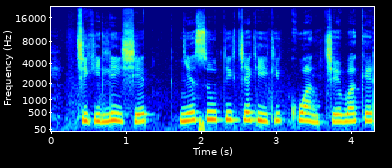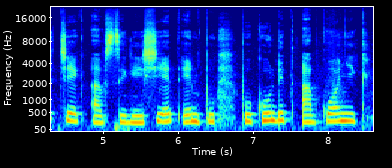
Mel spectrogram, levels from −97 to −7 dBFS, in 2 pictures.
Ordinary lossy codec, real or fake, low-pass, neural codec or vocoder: none; real; none; none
